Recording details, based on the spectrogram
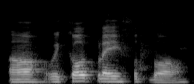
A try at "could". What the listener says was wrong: Remember, we don't say the L part, so it's not cold, but could. We could. Could. We could play football.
